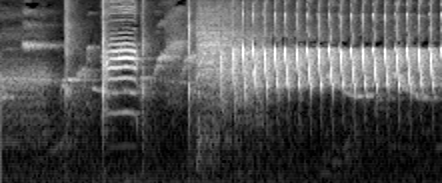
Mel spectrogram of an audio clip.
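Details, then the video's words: Energetic ngebren song of a crystal-type Bar-winged prinia, used to provoke untrained birds: a few sharp clicks and a short buzz, then a long, steady run of rapid high buzzy notes lasting nearly two seconds. "Masteran Ciblek Gacor Full Ngebren Variasi Cocok Untuk Memancing Emosi Ciblek Bahan"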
